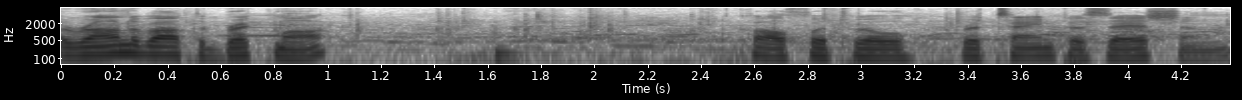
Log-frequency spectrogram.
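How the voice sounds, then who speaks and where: Intonation stays fairly even, with long, frequent pauses. Noticeable background noise is audible. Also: man. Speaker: sports commentator. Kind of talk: live commentary. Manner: stutter.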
